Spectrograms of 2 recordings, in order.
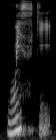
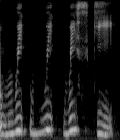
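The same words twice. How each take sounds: First: Said in the usual way. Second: "wi-" isolado e devagar, depois "whisky" inteiro; syllable by syllable. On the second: Shown as a demonstration. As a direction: separa "wi-" bem lento antes de "whisky". ("wi-, wi-, whisky" soletrado devagar) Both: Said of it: "Olha aqui, ó".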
